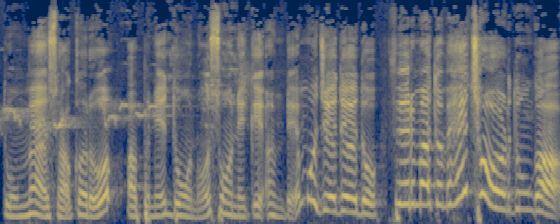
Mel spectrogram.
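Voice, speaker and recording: A woman's voice: mid-range voice, lively intonation, unhurried, darkish tone, slight background noise, pitched below the performer's own voice, lightly acted. A woman voicing a greedy, bullying male crow farmer in a children's cartoon, with a scolding, possessive manner. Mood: greedy, eager.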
